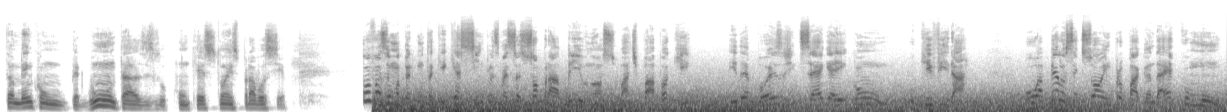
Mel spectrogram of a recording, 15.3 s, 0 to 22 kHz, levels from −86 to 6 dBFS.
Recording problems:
wind noise on the microphone; heavy; from 4.5 s on; 3 dB below the speech

